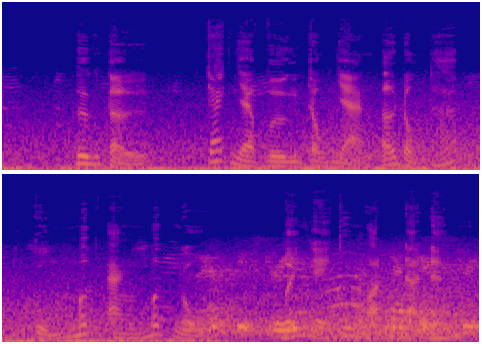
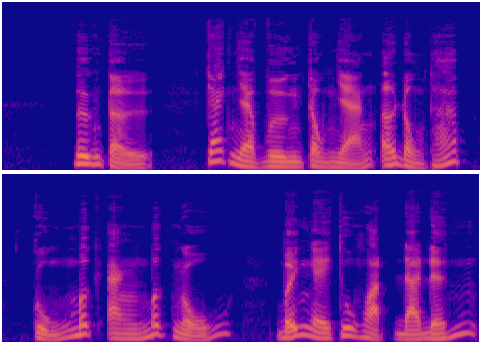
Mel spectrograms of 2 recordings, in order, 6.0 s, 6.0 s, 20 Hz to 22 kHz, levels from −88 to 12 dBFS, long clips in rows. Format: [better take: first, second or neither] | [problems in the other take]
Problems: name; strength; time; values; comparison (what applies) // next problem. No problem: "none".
second | train or aircraft noise; very loud; throughout; 1 dB above the speech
